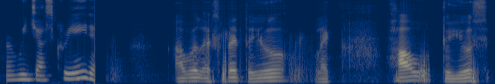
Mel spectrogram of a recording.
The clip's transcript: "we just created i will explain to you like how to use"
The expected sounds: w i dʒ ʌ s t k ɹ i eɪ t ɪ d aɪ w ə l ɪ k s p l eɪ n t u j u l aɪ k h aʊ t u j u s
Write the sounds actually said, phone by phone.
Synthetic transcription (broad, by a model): w i dʒ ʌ s k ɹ i eɪ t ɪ aɪ w ə l ɪ k s p l eɪ n t u j u l aɪ k h aʊ t u j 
